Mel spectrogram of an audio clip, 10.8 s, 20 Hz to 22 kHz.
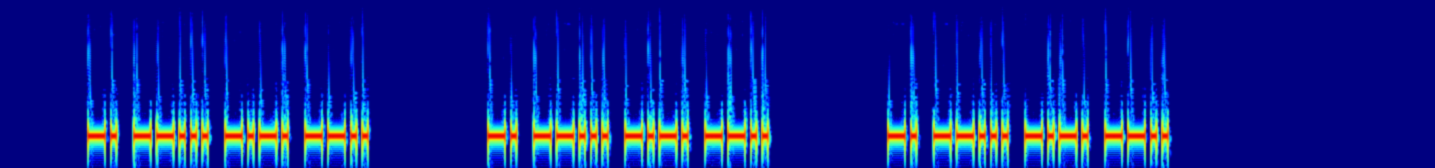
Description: Morse code, heard as a keyed tone, about 28 wpm, 700 Hz. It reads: N7CZ N7CZ N7CZ
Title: USA Call Signs - 4 Characters - Repeated 3x - 28wpm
